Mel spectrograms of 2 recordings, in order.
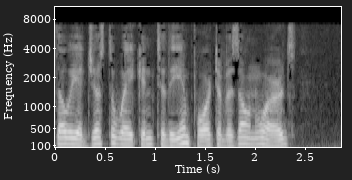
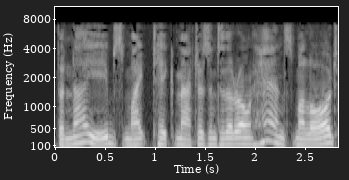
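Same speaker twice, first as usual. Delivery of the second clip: ordinary delivery, nothing marked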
